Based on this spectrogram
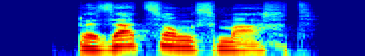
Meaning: occupying power
- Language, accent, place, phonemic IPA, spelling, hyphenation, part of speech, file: German, Germany, Berlin, /bəˈzat͡sʊŋsˌmaxt/, Besatzungsmacht, Be‧sat‧zungs‧macht, noun, De-Besatzungsmacht.ogg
